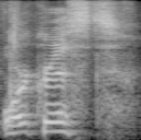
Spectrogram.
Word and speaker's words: Orcrist: So I have Orcrist.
